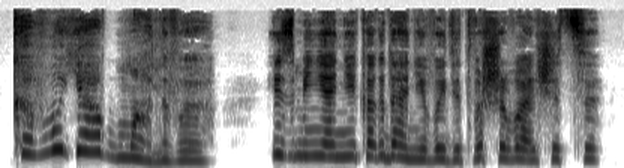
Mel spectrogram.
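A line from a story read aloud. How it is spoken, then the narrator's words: Exasperated cry in pain. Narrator (Russian): В сердцах воскликнула я, когда боль от иглоукалывания стала особенно невыносима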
